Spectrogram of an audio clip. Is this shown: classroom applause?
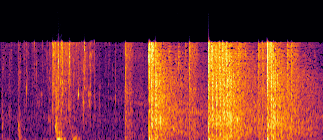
no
